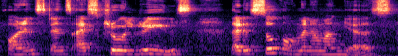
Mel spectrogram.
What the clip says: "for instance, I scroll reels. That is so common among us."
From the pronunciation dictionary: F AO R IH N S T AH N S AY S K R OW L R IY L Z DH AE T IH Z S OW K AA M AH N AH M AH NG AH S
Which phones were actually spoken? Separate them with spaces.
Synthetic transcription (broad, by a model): F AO R IH N S T AH N S AY S K R OW L R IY L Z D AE T IH Z S OW K AA M AH N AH M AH NG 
